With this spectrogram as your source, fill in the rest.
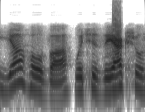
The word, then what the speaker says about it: Jehovah: a problem in that Jehovah is not pronounced correctly because the J was a y sound in Latin it should be yahovah which is the actual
